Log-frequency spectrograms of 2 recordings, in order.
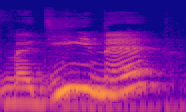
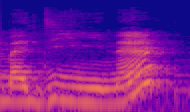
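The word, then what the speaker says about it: مدينة: And the next one is Medina. Medina is a city. Again, we say Medina.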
